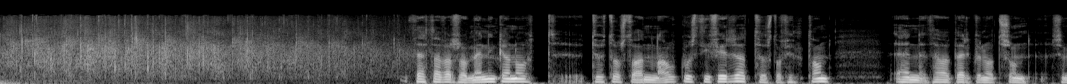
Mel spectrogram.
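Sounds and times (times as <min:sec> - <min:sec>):
concert audience applauding after a classical performance: 0:00.0 - 0:04.4
speech: 0:04.1 - 0:10.6.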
